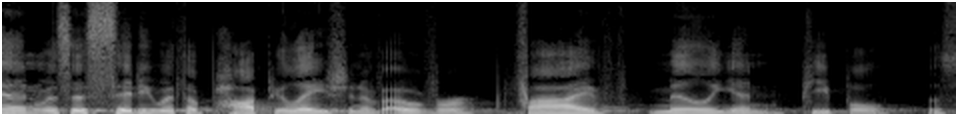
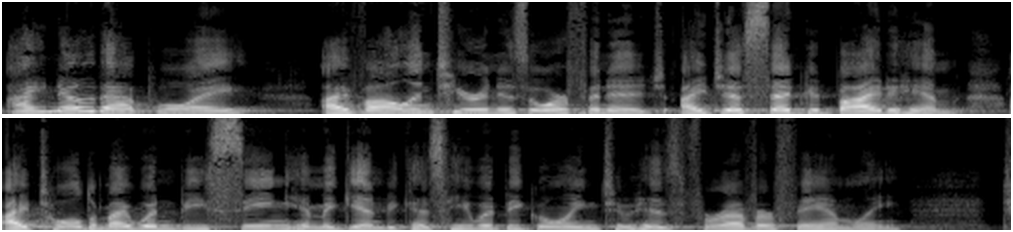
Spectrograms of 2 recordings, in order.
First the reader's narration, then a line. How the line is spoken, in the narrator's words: she exclaimed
